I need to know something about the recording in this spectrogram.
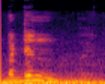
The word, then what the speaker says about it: Budan: Saya tadi kita tulisannya Budan, bacanya dengan logat Madura Beden.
